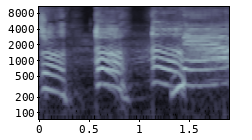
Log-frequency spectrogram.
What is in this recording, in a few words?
"uh uh uh now", Voice; ooh ahh; uh um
